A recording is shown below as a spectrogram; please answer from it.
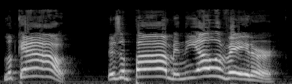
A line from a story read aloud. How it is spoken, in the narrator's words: the woman on the left yelled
